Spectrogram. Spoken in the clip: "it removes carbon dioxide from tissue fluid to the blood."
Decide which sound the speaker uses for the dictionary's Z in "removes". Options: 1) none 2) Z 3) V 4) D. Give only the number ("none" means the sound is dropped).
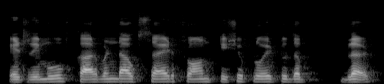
1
